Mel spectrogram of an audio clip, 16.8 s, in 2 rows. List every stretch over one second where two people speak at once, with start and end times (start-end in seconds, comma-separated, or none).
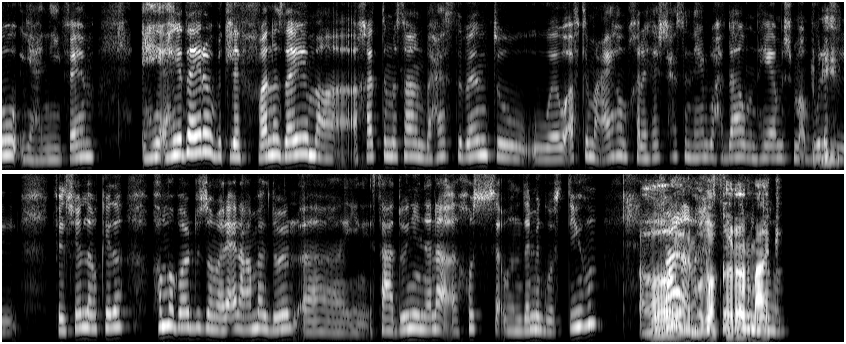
14.9-16.3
